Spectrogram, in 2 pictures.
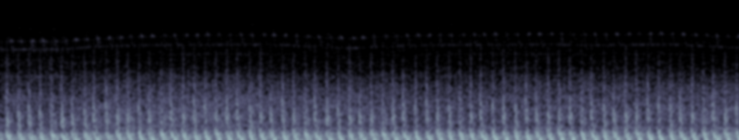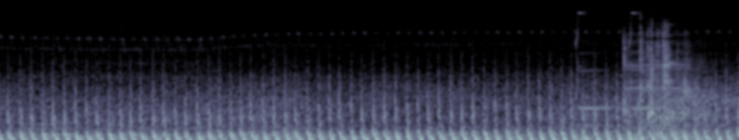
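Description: Helicopter rotor blades thump rapidly and steadily close by.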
